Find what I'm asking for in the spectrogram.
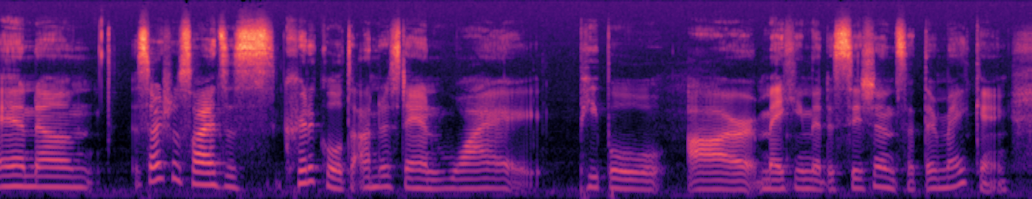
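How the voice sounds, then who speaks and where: This woman's voice sits at a very deep, low pitch. She talks at a fairly slow pace. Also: ordinary pitch variation. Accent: Australian. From Newcastle, Australia. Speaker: anthropologist, professor. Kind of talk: interview.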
